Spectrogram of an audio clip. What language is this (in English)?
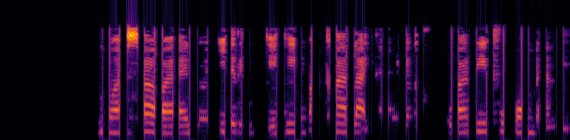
Swahili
